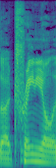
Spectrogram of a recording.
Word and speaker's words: Trainual: Trainial is another option. So it's train, like spelled like manual. So train, T-R-A-I-N-U-A-L.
